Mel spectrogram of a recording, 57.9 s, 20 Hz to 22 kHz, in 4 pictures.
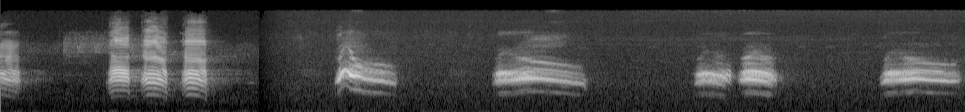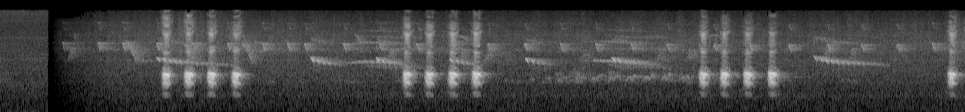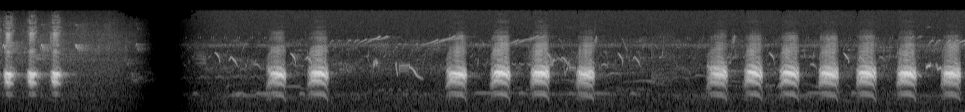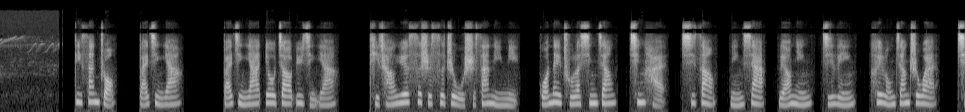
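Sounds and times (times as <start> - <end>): crow cawing: 0.0 - 0.5, 1.6 - 3.3, 5.0 - 6.0, 7.4 - 8.8, 10.4 - 11.8, 13.2 - 14.5, 16.8 - 18.3, 20.4 - 21.8, 22.8 - 26.3, 28.7 - 30.0, 32.9 - 34.0, 35.6 - 38.0, 39.6 - 43.4
small birds chirping: 15.4 - 44.4.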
